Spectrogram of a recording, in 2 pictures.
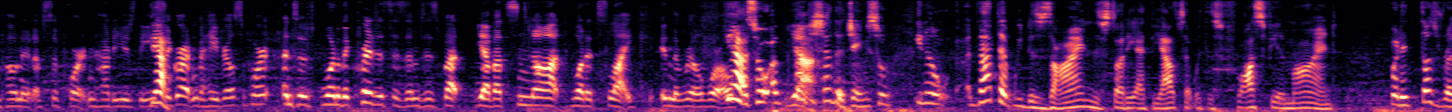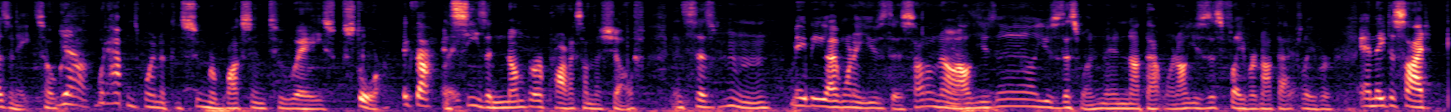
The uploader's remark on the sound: at the US E-cigarette Summit in Washington DC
